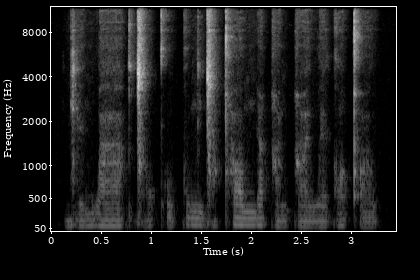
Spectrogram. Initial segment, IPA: ɡ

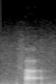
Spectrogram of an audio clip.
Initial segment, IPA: f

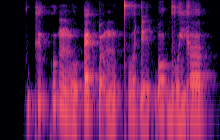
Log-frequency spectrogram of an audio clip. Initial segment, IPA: kʲ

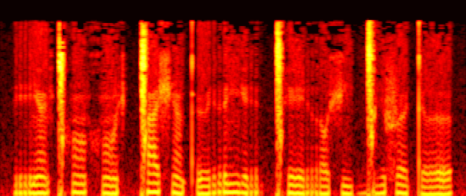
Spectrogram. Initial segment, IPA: rʲ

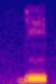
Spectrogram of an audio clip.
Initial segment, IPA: ɡ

